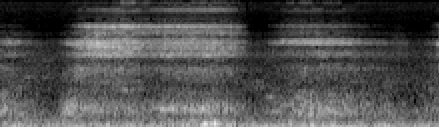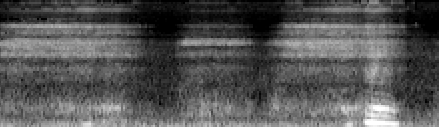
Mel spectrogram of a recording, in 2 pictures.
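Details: Real night-time sleep recording with a baby: soft airy breathing cycles with light snoring and a faint whistling hiss throughout, ending in a brief louder snort.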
